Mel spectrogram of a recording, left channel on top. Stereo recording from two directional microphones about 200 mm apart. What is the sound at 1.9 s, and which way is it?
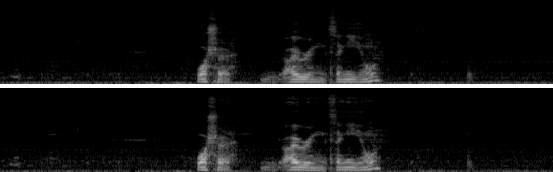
Speech, 25° right (ahead or behind).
